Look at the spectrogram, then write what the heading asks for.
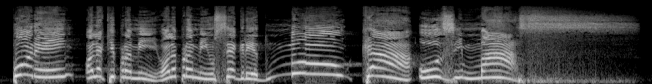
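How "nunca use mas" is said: "Nunca use mas" drawn out very slowly and shouted, higher; stress on Nunca. Real, not acted. Pastor stresses key secret.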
